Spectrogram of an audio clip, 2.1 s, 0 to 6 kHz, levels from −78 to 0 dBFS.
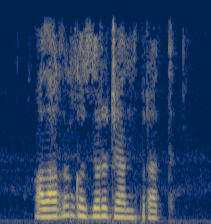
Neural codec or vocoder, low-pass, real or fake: none; 5.4 kHz; real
